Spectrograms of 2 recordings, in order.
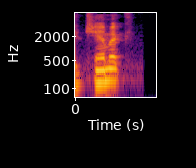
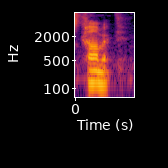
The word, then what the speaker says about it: Kamek: I think I've only heard people say Kamek, but I guess it's Comic, which makes sense for the way Japanese would pronounce it.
